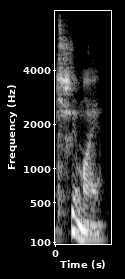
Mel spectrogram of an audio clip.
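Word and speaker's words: trzymaj: що це дуже тяжко після букв п після букв КК і після букву т т дуже тяжко вимовити бук бук ж тверду букву ж тому поляки видумали собі отаке правило читати як ш тши тши тши тши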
